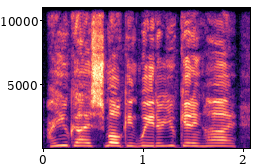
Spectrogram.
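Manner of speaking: high-pitched mock mother voice; high, questioning mom impression; suspicious mom. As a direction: imitate a prying mom, voice way up. Mom catches boys smoking.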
